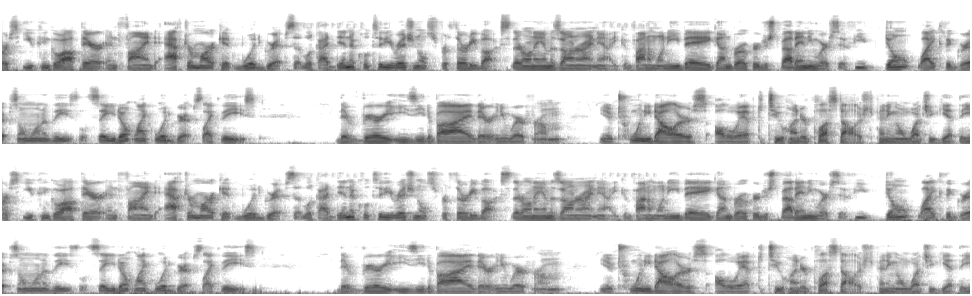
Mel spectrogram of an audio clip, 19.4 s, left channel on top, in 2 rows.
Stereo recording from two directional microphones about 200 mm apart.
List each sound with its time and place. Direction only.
0.0 s speech: 45° left (ahead or behind)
